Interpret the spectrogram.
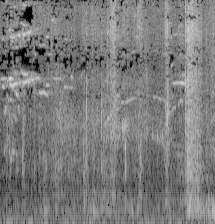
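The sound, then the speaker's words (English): A dining lodge screen door creaks open with a drawn-out squeaky hinge, then swings back and claps shut near the end, with no one talking over it. “Is it the dining lodge door? It is the dining lodge doors.”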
